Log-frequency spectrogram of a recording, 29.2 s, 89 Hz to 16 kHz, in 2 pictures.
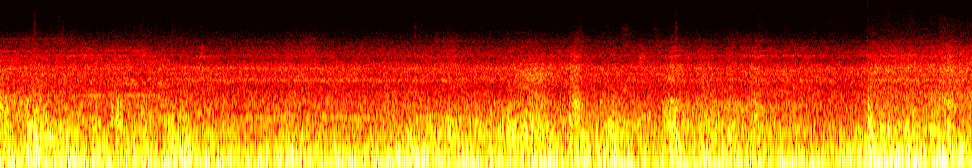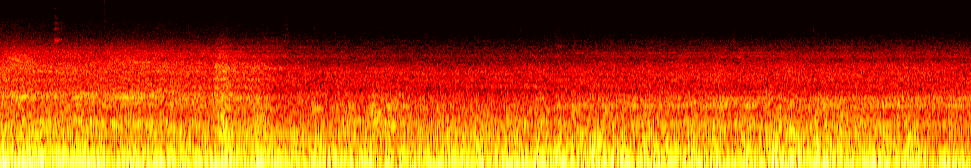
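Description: Keikyu New 1000 series electric train running, heard from inside the car: a steady loud rumble of wheels on rail with a faint steady motor and inverter whine.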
